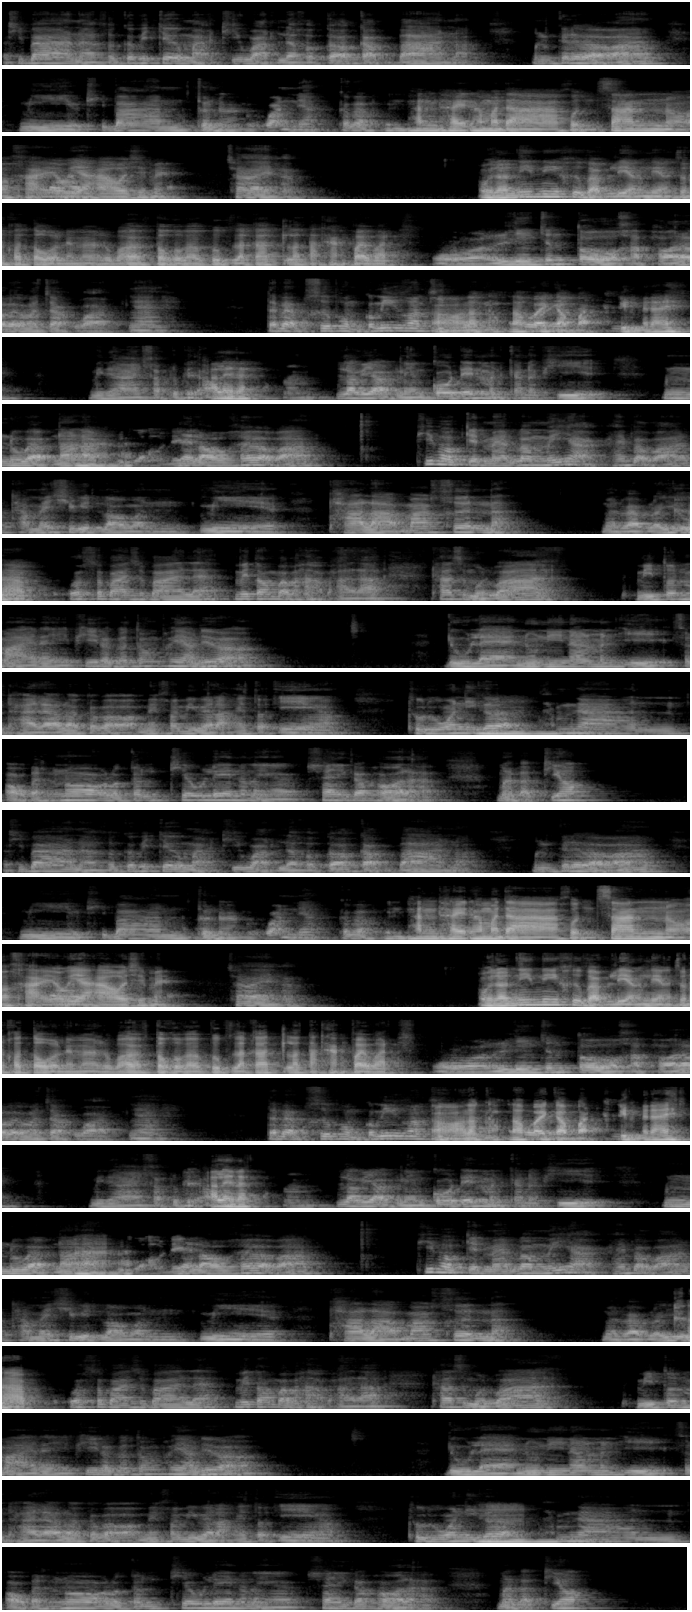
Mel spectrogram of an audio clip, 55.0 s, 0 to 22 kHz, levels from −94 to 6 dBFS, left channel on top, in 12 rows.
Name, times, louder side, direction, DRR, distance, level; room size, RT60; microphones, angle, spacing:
voice 1, 0.0-3.1 3.5-4.4 4.7-7.1 9.5-9.9 10.7-11.2 16.6-19.5 20.1-22.1 22.4-22.6 23.5-24.5 24.8-27.0 27.3-29.6 30.3-34.0 34.3-35.5 36.1-36.8 37.1-40.4 40.9-43.0 44.2-48.1 48.6-54.3, left 1 dB, 50° left, 2.0 m, -34 dB
voice 2, 5.9-6.2 7.1-10.3 12.3-16.5 21.2-22.9 24.1-24.6 28.0-28.8 36.7-36.9 49.0-49.8, right 2 dB, 65° right, 1.1 m, -29 dB
9.8 x 8.6 x 3.3 m
head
